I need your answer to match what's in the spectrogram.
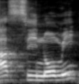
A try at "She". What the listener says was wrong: সি কি জিনিস? শি। শি শি শি বলো আমার সাথে, বলো শি। শি।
